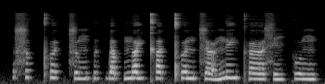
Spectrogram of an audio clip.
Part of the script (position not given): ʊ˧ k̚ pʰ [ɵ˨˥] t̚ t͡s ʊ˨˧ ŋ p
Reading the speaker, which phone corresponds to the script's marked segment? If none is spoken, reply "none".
ɵ˨˥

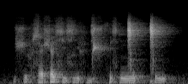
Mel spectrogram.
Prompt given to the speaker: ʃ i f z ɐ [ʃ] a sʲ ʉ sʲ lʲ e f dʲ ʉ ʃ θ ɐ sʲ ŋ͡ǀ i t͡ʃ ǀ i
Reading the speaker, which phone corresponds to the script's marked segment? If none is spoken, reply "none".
ʃ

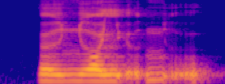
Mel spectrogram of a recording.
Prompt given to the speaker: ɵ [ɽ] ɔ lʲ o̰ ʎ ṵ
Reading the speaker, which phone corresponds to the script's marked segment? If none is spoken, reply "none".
ʎ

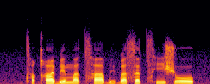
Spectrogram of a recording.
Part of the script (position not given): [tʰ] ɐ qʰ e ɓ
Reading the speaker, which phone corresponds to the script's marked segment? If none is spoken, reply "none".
tʰ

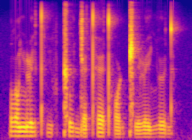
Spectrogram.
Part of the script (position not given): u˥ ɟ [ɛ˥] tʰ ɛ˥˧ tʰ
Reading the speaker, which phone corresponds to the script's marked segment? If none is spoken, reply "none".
ɛ˧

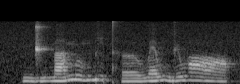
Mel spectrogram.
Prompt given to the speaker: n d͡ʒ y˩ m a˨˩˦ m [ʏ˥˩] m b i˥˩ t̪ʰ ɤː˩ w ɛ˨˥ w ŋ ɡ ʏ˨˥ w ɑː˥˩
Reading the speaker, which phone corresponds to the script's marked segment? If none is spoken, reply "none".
u˥˩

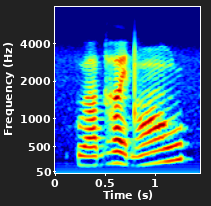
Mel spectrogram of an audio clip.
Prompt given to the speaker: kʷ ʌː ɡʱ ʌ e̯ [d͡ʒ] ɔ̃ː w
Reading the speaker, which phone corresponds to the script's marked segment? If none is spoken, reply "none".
d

